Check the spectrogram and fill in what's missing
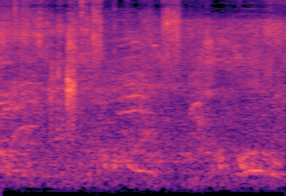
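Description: A pair of Dudh Khaki Giribaz pigeons give low, rolling coos at close range, a few soft phrases rising over a quiet room hum.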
